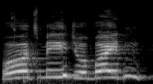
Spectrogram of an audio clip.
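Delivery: hammed-up greeting to his Irish relatives; Biden impression. Impression of Biden visiting Ireland.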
